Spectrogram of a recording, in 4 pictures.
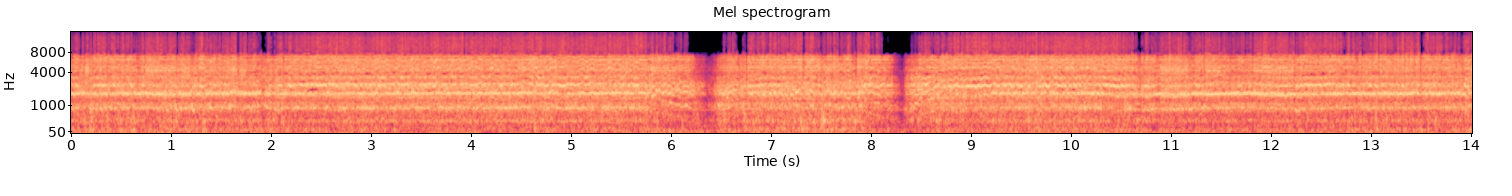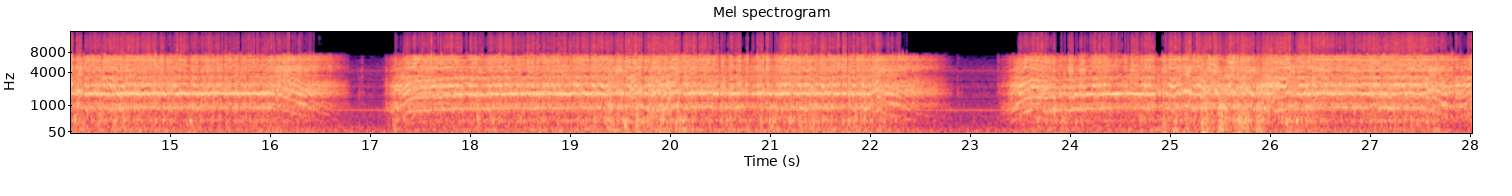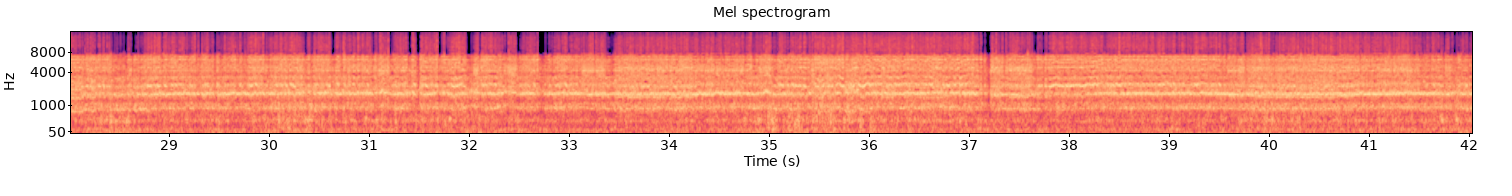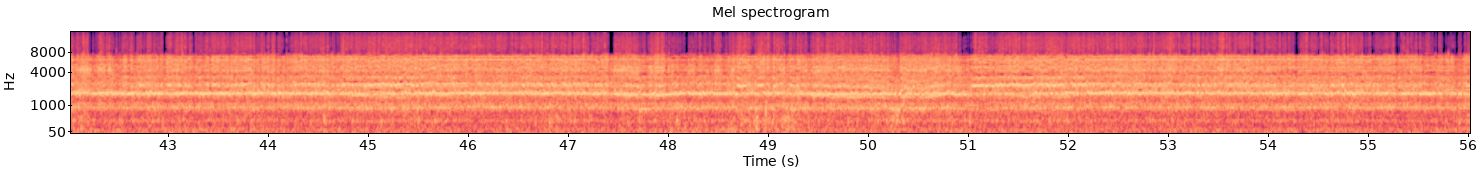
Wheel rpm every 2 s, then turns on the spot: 230, 220, 200, 130, 160, 220, 230, 230, 80, 220, 230, 70, 210, 200, 200, 230, 230, 220, 210, 230, 220, 240, 230, 230, 220, 210, 230, 230.
none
